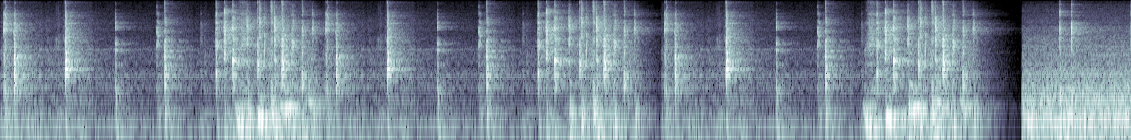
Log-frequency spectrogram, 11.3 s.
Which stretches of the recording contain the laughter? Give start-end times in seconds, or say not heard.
2.4-3.1, 8.6-9.7.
